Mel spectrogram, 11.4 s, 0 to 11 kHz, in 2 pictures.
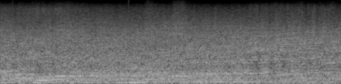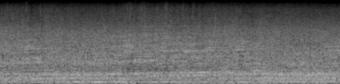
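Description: A C4 Corvette race car at Watkins Glen gives a loud, steady engine roar that holds at an even level throughout with no clear approach or fade, and no talking over it.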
